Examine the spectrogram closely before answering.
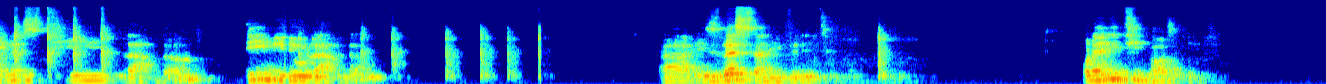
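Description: An older man lectures calmly, close by and in bursts with pauses.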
